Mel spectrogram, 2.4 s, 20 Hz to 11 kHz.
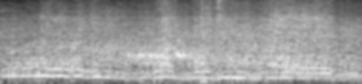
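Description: A hillclimb race car at the Prescott British Hillclimb Championship sweeps past at about 100 mph, a loud rising-then-falling engine note with a tire-squeal edge, lasting a couple of seconds.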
